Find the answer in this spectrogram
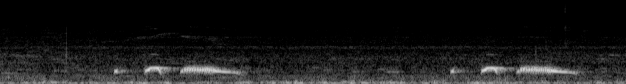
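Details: A spotted dove repeats its cooing phrase twice about three seconds apart. Each phrase is a short note, a quick double coo, then a long falling coo, with faint background rumble.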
